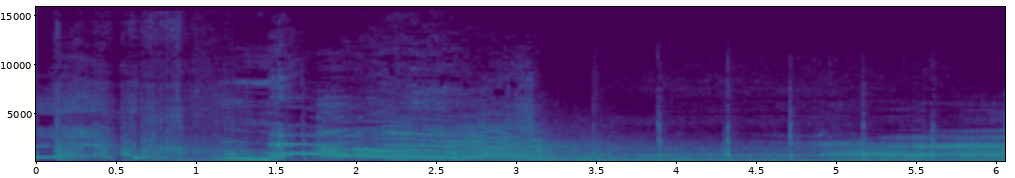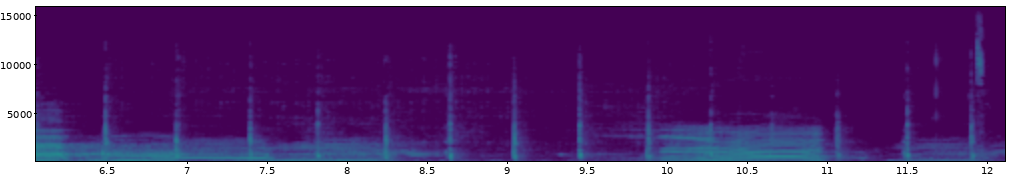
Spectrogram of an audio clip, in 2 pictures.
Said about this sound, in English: For those who obviously can't see that, there is that cow chasing a small calf in the back of a truck there. Pretty dramatic.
